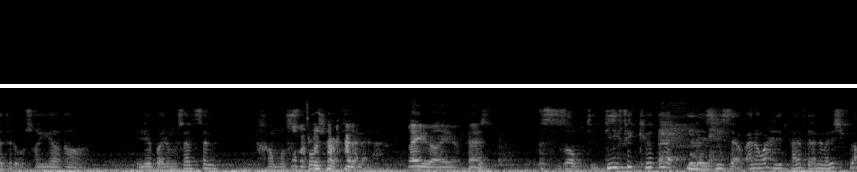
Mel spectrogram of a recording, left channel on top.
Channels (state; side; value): silent; left; 57 dB below the other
